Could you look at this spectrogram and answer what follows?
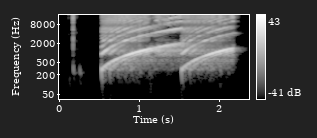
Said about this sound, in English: Oh, fuck. That's cool. I don't know where you're going to need a siren, but yeah.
